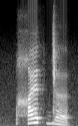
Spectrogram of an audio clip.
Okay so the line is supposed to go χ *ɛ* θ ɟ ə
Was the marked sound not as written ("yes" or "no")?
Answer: no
